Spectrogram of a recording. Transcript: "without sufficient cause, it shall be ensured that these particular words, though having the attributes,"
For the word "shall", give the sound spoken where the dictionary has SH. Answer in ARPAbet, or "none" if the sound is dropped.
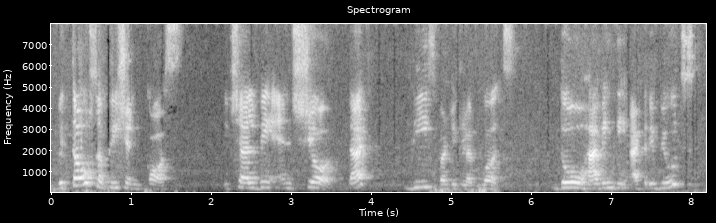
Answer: SH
